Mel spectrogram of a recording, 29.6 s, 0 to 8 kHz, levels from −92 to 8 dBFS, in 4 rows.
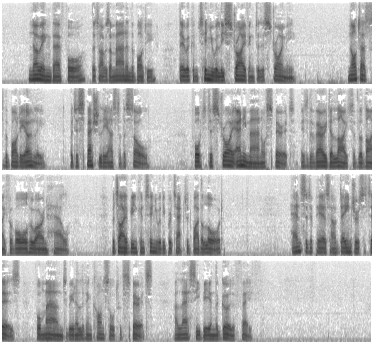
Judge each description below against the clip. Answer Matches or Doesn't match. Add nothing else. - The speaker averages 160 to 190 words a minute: Matches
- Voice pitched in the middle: Doesn't match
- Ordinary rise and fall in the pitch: Doesn't match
